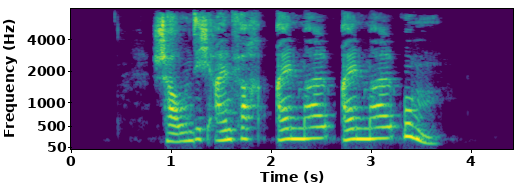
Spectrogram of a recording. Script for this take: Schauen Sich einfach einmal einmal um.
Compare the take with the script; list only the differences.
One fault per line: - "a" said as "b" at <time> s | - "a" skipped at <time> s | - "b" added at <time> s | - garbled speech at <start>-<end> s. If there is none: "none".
none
